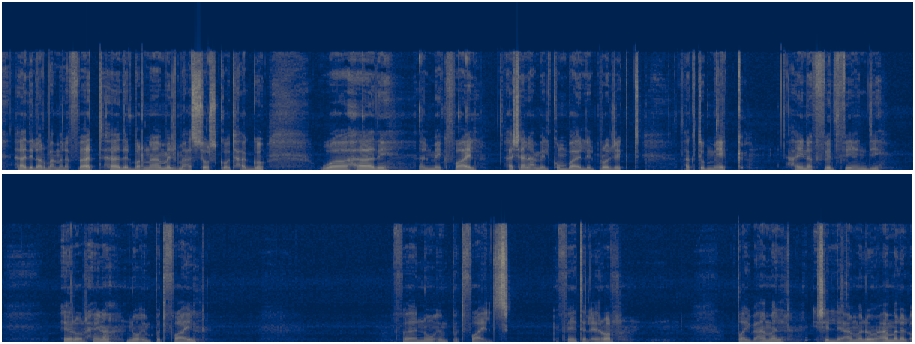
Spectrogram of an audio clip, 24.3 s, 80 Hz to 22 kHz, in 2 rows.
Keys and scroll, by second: 8.6-9.6 typing, 23.0-23.8 typing.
